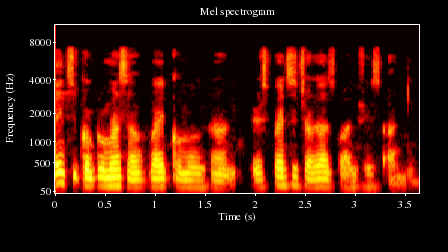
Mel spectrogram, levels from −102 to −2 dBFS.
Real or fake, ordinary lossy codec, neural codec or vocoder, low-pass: fake; none; codec, 16 kHz, 4 kbps, FreqCodec, larger model; 7.2 kHz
